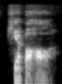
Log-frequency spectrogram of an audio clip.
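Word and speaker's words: Keya Paha: and uh she said honey everybody says it wrong nobody knows how to say it I've heard kiapaha uh some folks say it's Native American I don't know exactly which tribe up there um but it's kippahall or kippahall is the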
